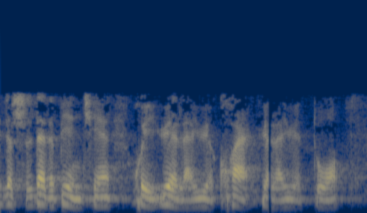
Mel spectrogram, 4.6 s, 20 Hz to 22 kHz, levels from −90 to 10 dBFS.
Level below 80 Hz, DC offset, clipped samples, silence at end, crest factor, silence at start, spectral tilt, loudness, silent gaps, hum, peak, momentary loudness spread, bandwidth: -80 dBFS; under 0.1%; under 0.1%; 0.05 s; 20 dB; 0 s; -2.5 dB/octave; -28 LUFS; none; none; -8 dBFS; 9 LU; 4.6 kHz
